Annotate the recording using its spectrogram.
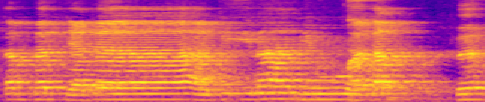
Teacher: ada yang menamakan akbar karena ada dua pantulan yang jadi satu, kemudian sampai mantulnya di belakang setelah hurufnya. Tab tidak boleh wa tabb karena ada dua mantul jadi satu, akhirnya agak ditahan mantul di belakangnya. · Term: qalqalah akbar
